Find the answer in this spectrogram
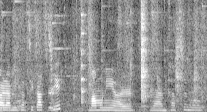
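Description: Plates and cutlery clinking at a dining table, with several sharp clinks, the loudest about three seconds in. A voice talks over them.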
